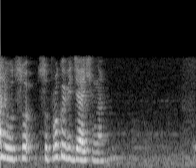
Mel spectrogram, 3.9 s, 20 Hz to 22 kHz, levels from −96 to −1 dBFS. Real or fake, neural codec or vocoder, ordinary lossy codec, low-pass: real; none; Opus, 64 kbps; 5.4 kHz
